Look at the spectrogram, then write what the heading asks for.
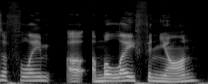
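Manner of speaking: "Malay fignon" with the first sounds of filet and mignon swapped; mispronounced dish name. Retold or imitated. Nervous cook presenting the dish to the chef, flubbed as "Malay fignon". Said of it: "I literally flipped the way you say filet mignon".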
